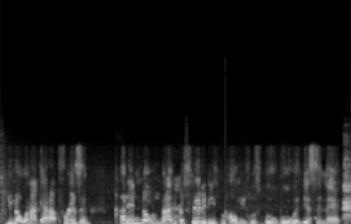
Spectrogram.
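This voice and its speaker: A man talks at a fairly quick pace with lively intonation, the sound dry and close with no echo. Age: 60s. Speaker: former gang member. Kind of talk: phone-in interview. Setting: phone call.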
